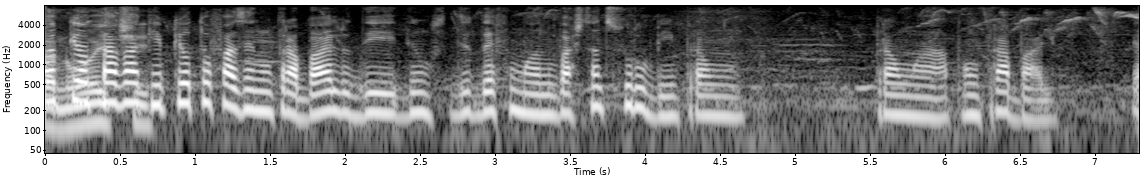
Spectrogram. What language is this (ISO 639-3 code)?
por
